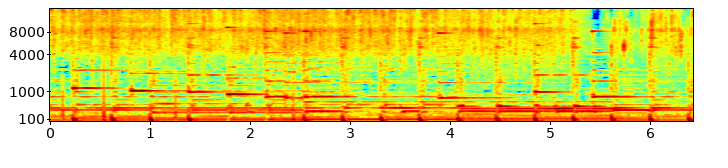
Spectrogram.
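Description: Lumpia spring rolls sizzling as they fry in a pan of hot oil, over background music with a steady beat.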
